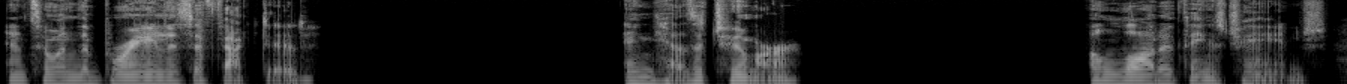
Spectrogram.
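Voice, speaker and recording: A middle-aged woman with a faint Boston accent and a gravelly edge, talking in a lively, storytelling way. Her voice is close and dry, with no room sound around it. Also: extremely low pitch, measured pace, dry recording. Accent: slight Boston. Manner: animated storyteller, acts out inner voices. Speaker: grief coach guest. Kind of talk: casual podcast conversation.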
